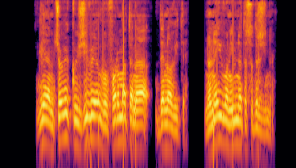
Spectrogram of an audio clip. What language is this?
Macedonian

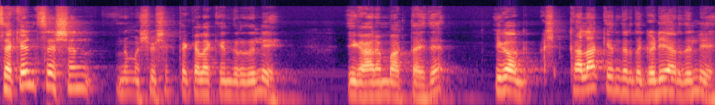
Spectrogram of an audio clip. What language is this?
Romanian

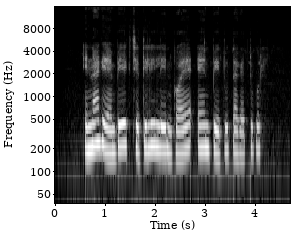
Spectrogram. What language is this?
Kalenjin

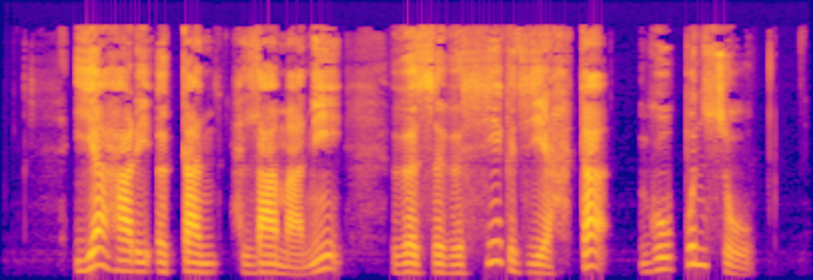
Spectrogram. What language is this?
Taroko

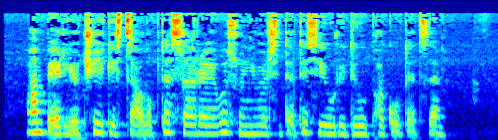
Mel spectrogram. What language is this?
Georgian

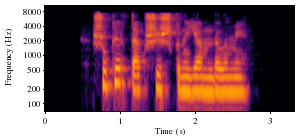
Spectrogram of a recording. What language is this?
Mari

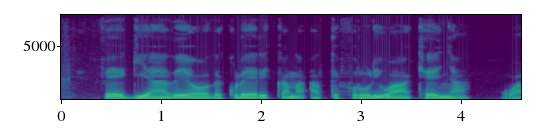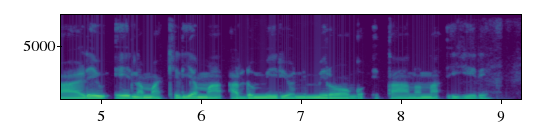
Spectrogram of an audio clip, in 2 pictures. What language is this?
Kikuyu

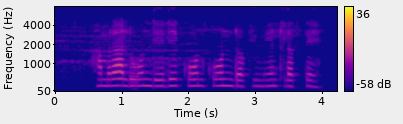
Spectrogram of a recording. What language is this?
Magahi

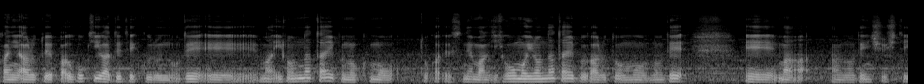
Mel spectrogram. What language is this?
Japanese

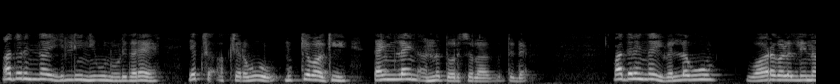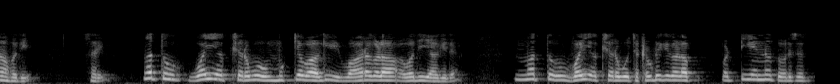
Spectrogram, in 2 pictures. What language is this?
Kannada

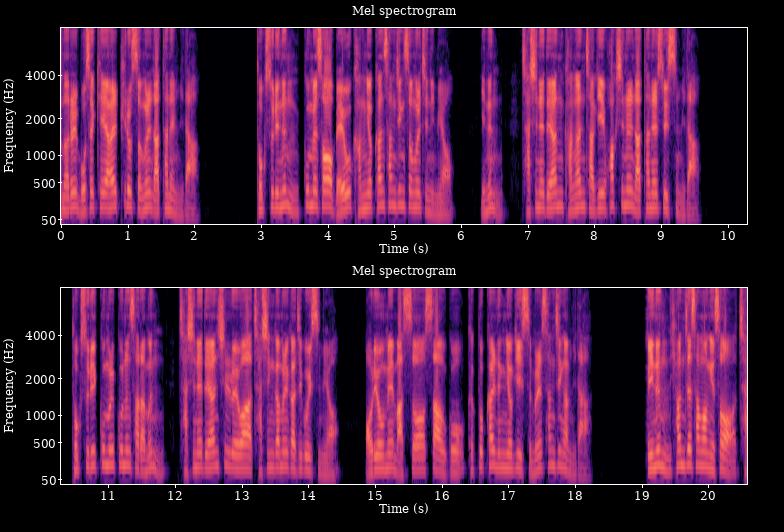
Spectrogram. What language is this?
Korean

